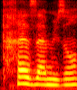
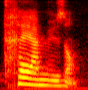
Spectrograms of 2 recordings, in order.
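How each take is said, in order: First: The S is sounded and joined to amusant. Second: The S is not sounded before amusant. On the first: The speaker calls it right. "sounds much better" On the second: The speaker calls it wrong. "It would sound really odd to say"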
